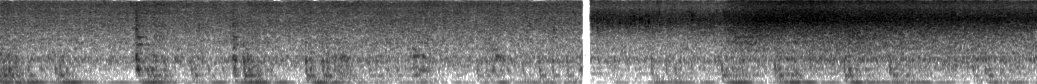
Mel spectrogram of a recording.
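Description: Spice masala frying and being stirred in a pan for a Bengali bata fish curry with tomato and green peas: steady close sizzling with repeated scraping stirs, the hiss growing brighter and louder toward the end.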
